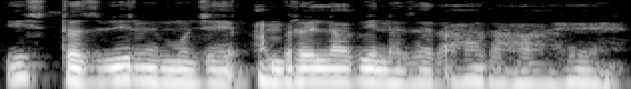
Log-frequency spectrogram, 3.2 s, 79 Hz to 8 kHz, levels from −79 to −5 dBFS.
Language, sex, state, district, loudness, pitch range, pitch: Hindi, male, Arunachal Pradesh, Lower Dibang Valley, -16 LUFS, 105-120 Hz, 115 Hz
